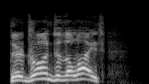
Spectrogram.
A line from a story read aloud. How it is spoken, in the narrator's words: Jason shouted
